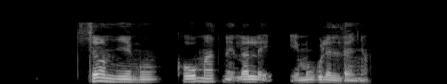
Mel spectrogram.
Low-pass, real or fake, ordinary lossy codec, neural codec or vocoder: 7.2 kHz; fake; MP3, 48 kbps; vocoder, 22.05 kHz, 80 mel bands, Vocos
